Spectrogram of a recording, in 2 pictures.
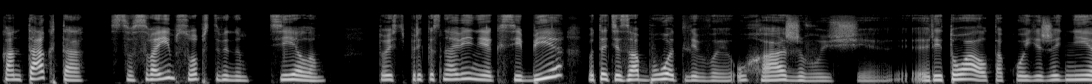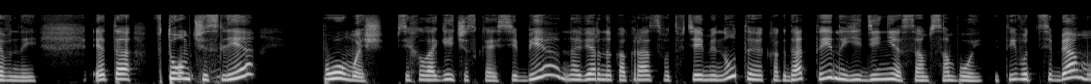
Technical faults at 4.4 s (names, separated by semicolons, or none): none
